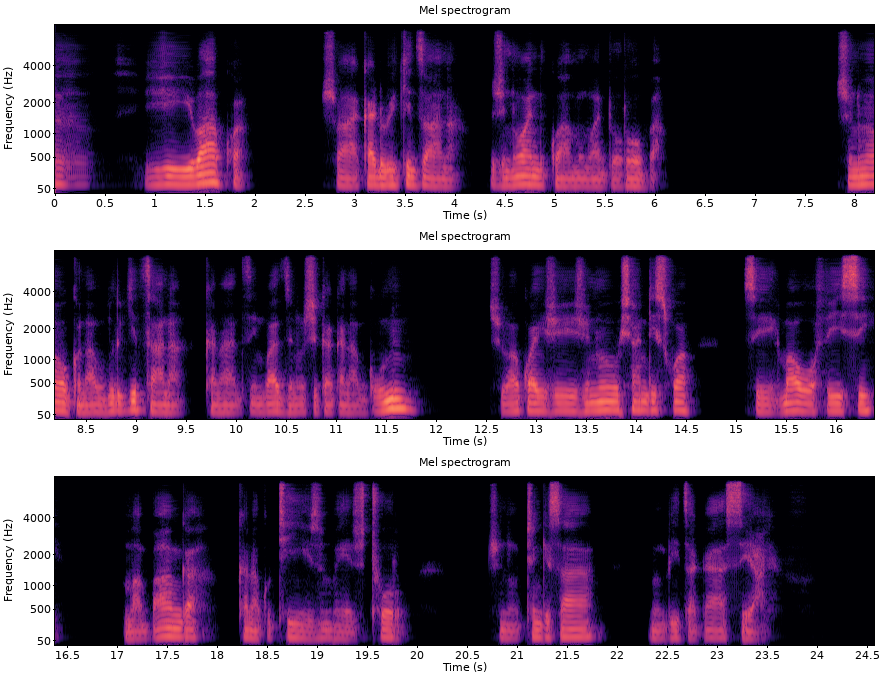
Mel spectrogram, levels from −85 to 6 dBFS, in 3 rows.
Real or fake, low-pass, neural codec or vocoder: fake; 7.2 kHz; codec, 16 kHz, about 1 kbps, DyCAST, with the encoder's durations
